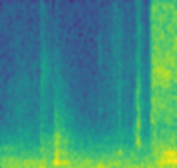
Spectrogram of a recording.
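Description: Hair shine spray misted onto backcombed hair during styling, a few short soft hissing bursts followed by a longer, louder spray at the end, close and quiet with no talking.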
